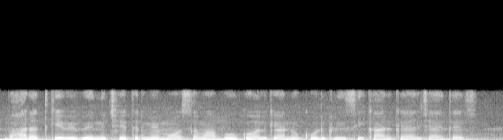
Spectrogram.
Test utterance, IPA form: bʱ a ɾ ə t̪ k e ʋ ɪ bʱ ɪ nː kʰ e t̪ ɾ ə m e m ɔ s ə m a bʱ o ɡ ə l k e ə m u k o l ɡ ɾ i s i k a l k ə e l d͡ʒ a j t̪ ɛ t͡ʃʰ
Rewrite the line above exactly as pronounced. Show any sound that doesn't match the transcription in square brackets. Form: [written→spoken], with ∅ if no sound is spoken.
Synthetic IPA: bʱ a ɾ ə t̪ k e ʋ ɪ bʱ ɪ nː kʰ e t̪ ɾ ə m e m ɔ s ə m a bʱ o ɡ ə l k e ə [m→n] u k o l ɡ ɾ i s i k a [l→ɾ] k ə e l d͡ʒ a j t̪ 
